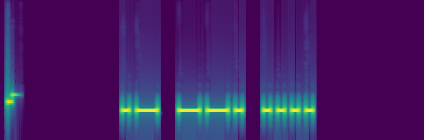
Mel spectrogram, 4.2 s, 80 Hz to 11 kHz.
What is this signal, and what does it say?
Morse code, heard as a keyed tone, about 17 wpm, 700 Hz. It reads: AGH
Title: USA Call Sign Postfixes - 3 Letters 17wpm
